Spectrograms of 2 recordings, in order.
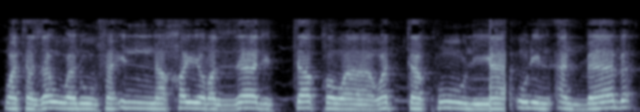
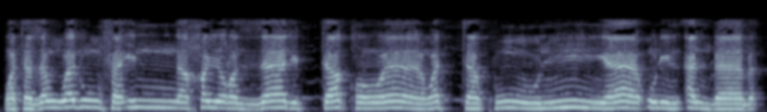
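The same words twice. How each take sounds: First: Said in the usual way. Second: التقوى ends near "eh", واتقون in long "-ooni"; taqlil and sounded ya. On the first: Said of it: "قلل الدوري التقوى". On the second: Shown as a demonstration. Teacher showing al-Duri's reading, "taqweh" for التقوى, "wattaqooni" for واتقون. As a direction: soften final a of التقوى, add long ya to واتقون. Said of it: "قلل الدوري التقوى وأثبت الياء".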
